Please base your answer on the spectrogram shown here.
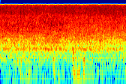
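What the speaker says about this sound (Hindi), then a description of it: "और ये एक एक पीस करके हमने इसे फ्राई करना है" Chicken pieces for biryani frying in a pan of hot oil, a steady dense sizzle with a few soft pops and bubbles, close and continuous with no talking.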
